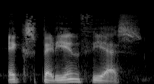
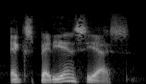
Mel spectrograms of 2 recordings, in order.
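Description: First: The c sounds like th, Spain style. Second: The c sounds like s, Mexican style.

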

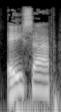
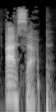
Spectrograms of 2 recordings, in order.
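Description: First: It is said as a single English word. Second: It is said with a Spanish pronunciation. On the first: The speaker calls it right. "in English it's ASAP" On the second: The speaker calls it wrong. "I know in Spanish it's ASAP"

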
